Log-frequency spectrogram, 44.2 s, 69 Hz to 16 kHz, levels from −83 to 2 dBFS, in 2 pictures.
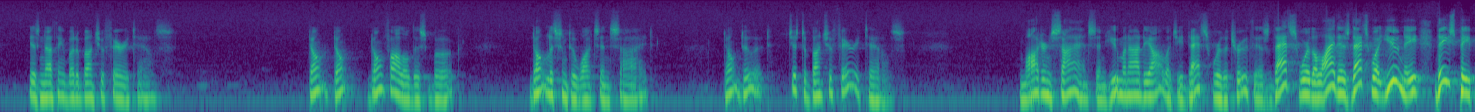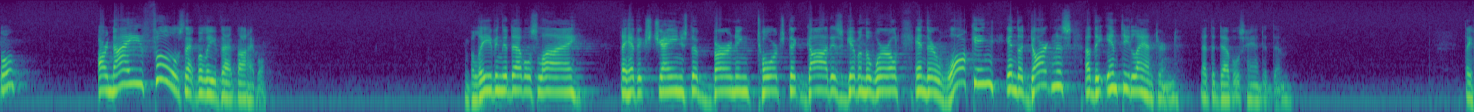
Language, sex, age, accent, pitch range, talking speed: English, male, 60-79, American, 125-185 Hz, 120 wpm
